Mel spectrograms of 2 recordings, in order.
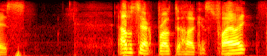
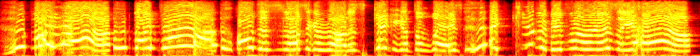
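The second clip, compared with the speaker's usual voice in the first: much higher, loud frantic wail; frantic wailing cry; 11 dB louder, slower than usual. A narrator's reading. Rarity to the group, loud high wailing. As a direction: wail over the ruined hair.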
